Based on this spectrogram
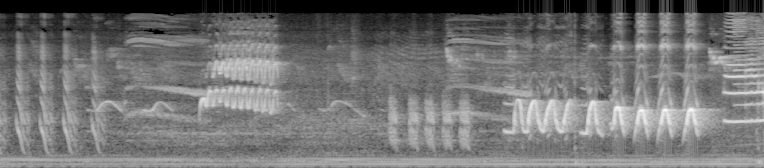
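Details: Laughingthrush of the 'da bò' type singing and dancing to lure a female: quick descending chirps, short rising whistled slurs, a loud buzzy trill, then a run of looping whistled notes repeated about twice a second. A steady low hum underneath.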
